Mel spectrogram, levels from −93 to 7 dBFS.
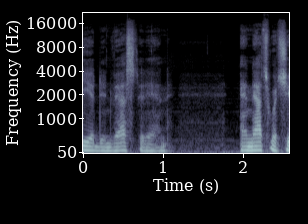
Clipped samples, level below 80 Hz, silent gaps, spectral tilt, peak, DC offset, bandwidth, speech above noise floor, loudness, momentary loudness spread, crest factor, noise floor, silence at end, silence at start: under 0.1%; -52 dBFS; none; -4.5 dB/octave; -10 dBFS; under 0.1%; 17.5 kHz; 27 dB; -28 LUFS; 14 LU; 18 dB; -53 dBFS; 0 s; 0 s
